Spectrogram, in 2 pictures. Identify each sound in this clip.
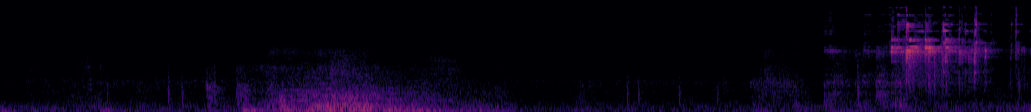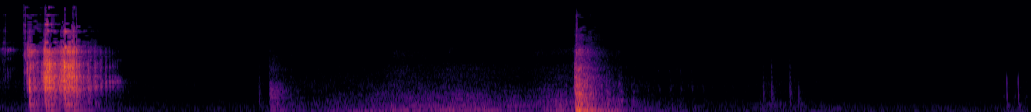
wardrobe or drawer, keys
